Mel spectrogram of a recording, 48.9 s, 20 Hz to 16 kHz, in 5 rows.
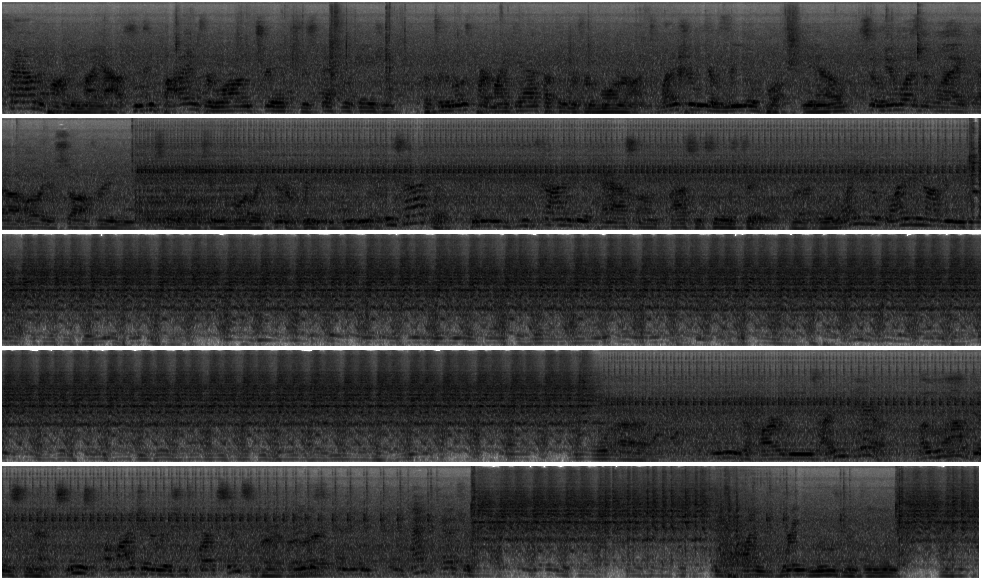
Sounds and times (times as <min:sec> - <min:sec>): Speech: 0:00.0 - 0:48.9.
